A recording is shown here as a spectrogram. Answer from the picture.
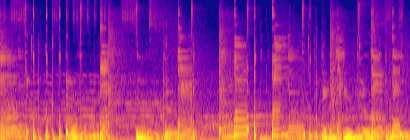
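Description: Electric bass guitar played slap style: a run of short low notes, each with a sharp percussive attack.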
